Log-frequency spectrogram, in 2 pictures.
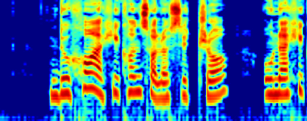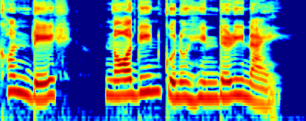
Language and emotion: Assamese, neutral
